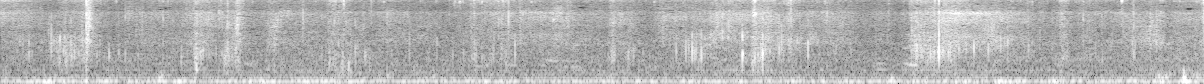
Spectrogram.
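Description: Footsteps crunching on dry dirt and grass, as a string of irregular short clicks over a steady low rumble.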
